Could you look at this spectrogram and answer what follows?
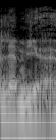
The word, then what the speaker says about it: Lemieux: Så säger de, en del säger Lemieux, en del säger Lemieux, vad är rätta uttalet? Han tittade på mig som en jävla idiot, som om, vad spelar det för roll? Mm. Men jag vill veta, hur säger din mamma och pappa? Lemieux? Och därför är jag ju rätt att säga Lemieux, och inte som amerikanerna säger.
